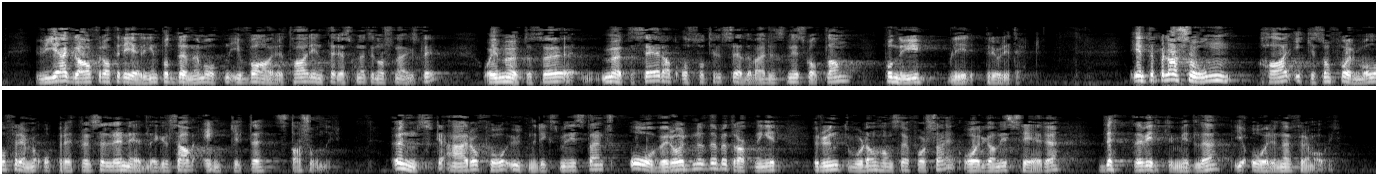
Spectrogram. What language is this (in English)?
Norwegian Bokmål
